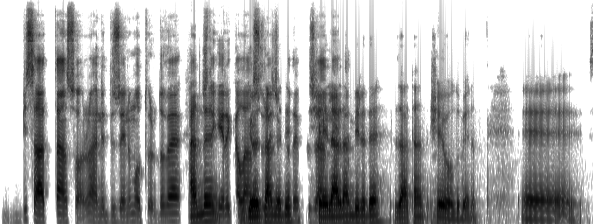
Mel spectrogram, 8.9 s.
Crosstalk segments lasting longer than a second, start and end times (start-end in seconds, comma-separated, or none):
2.8-5.2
